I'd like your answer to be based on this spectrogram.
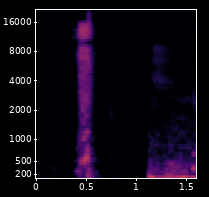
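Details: Small dog that replies by sneezing, sneezing once sharply and briefly when asked if it is hungry, followed by a person talking.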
